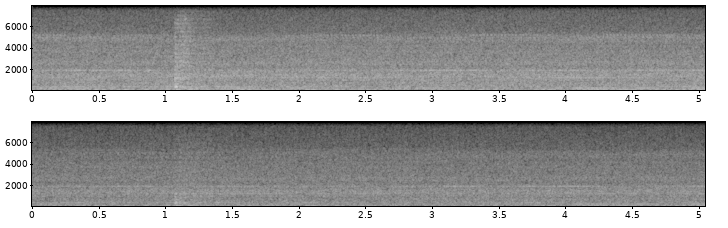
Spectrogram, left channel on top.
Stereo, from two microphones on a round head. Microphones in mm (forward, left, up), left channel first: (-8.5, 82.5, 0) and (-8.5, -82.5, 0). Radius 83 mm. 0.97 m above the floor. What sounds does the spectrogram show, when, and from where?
1.1 s a snare drum: 70° left (ahead or behind), 2.5 m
